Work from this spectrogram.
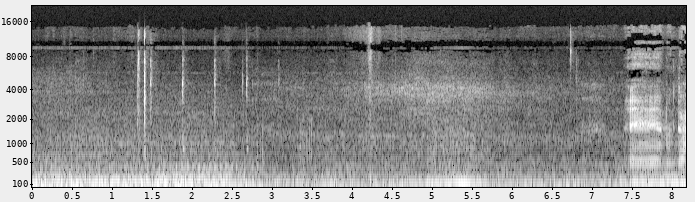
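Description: A 2023 VW Polo 1.0 MPI drives through city traffic in fourth gear, its steady low engine rumble and road noise continuous inside the cabin, rising slightly midway, with a short tone near the end.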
